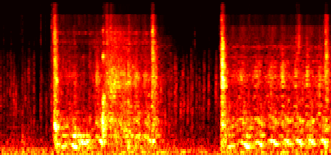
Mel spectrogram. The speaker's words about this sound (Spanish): Ese mismo día habían funcionado a la perfección, pero le choca el ver que ninguno de los vehículos arranca.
